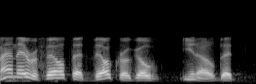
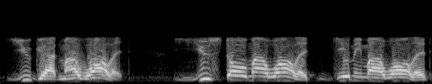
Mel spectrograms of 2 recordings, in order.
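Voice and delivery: raised, higher pitched accusing shout; retold angry yelling; 5 semitones higher than usual. Tourist confronting the pickpocket girl, re-enacting his yelling. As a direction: demand the wallet back, voice climbing. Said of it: "started screaming in her face".

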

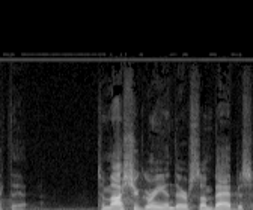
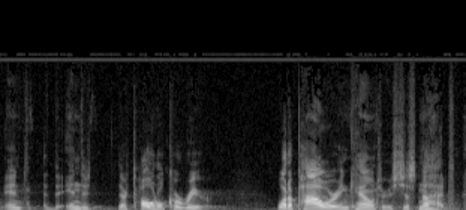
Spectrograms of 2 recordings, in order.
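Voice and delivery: usual speaking voice

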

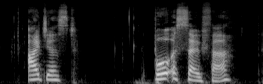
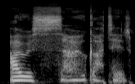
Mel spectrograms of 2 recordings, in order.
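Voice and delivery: whispered; 3 dB quieter, slower than usual. Real, not acted.

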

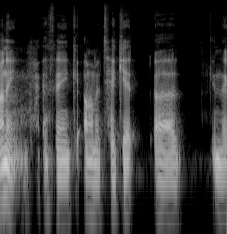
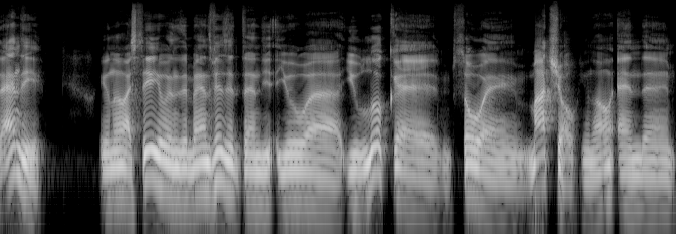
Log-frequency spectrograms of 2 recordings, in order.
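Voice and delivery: put-on blunt Israeli guy, Israeli accent, unhurried; 3 dB louder than usual. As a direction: deliver the verdict in an Israeli accent. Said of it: "He said".

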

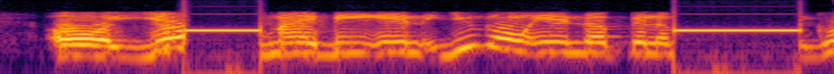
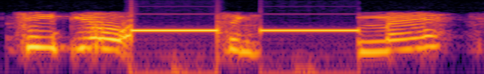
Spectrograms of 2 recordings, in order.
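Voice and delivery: heated, raised-pitch threat; angry warning; 4 semitones higher than usual. Real, not acted. Husband warns caller off his wife, angry. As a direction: warn him off, worked up. Real anger at prank caller.

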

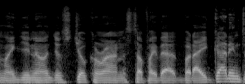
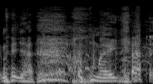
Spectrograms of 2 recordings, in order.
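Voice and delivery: higher-pitched, talking through laughter; real helpless amusement; laughing; 4 semitones higher, slower than usual. Real, not acted. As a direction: crack up while agreeing. Cracking up at the bit.

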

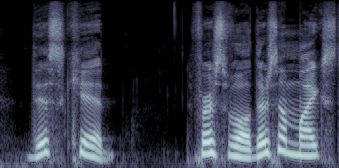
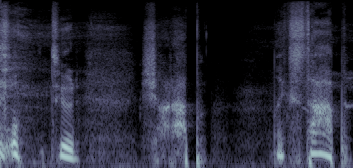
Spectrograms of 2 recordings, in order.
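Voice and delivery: retold hushed plea to stop; 8 dB quieter than usual. Begging drunk friend to be quiet at night, hushed. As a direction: keep it under your breath. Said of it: "trying not to wake my mom".

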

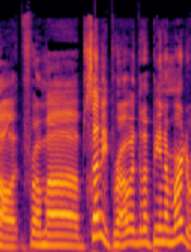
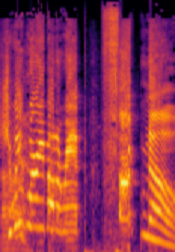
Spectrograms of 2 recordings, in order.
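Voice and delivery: offended voice; 9 semitones higher, 4 dB louder than usual. Pretend. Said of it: "I just decided to make my offended voice".

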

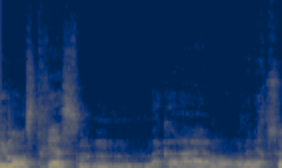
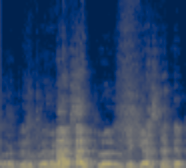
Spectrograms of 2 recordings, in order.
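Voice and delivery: laughing; 3 semitones higher, 6 dB louder than usual. Real, not acted. Laughing at own embarrassing answer.

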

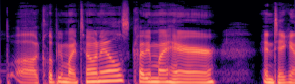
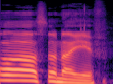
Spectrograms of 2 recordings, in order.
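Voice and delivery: mock pity; 6 semitones higher, much slower than usual. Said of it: "mocking naive stepsister".

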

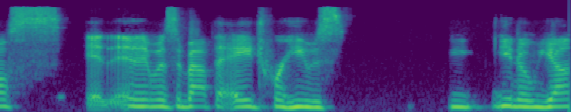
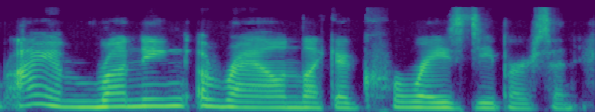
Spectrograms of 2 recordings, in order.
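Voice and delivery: ordinary talk

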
